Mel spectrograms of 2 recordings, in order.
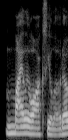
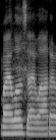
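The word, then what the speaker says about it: Mylo Xyloto: And I feel like when they followed it up with oh, I always mispronounce the follow-up record. I always want to say Milo Oxyloto or something Yeah, like Milo Xyloto or something.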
